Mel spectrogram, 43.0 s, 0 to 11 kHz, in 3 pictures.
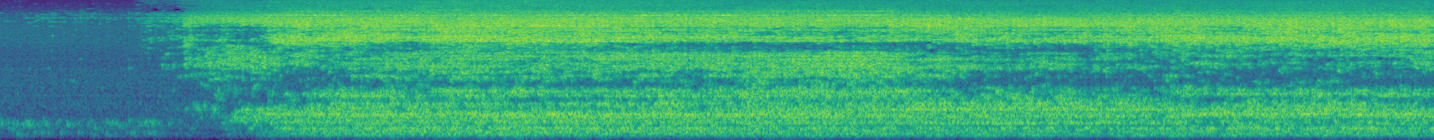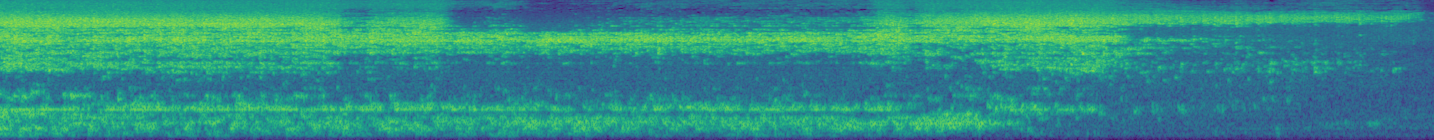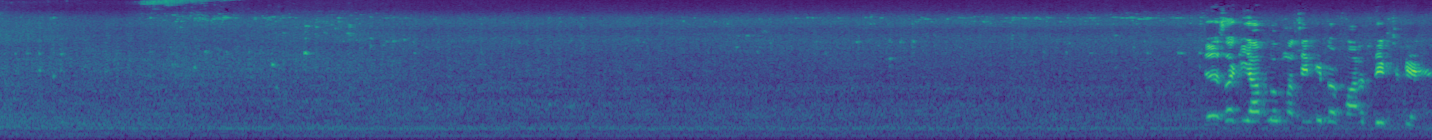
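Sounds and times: rice mill rushing: 0:01.4 - 0:28.6.

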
